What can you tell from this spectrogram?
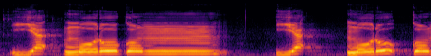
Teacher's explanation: हमज़ा साकिना को पढ़ते वक्त हमने झटका देना होता है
